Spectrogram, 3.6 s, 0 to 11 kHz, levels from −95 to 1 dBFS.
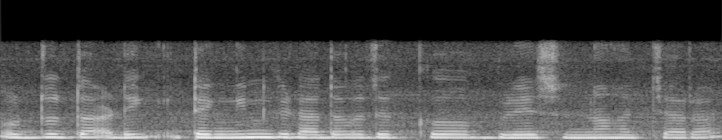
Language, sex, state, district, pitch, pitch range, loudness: Kannada, female, Karnataka, Dharwad, 235 Hz, 225-250 Hz, -15 LUFS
